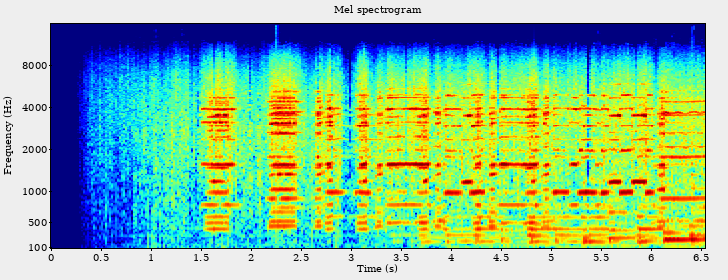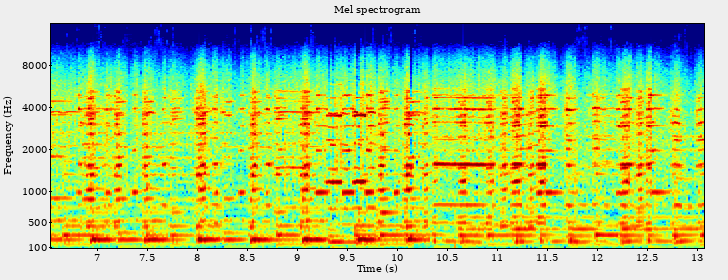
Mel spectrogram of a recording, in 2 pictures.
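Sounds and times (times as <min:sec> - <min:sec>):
record surface hiss: 0:00.3 - 0:13.0
harmonica melody: 0:01.5 - 0:13.0
string accompaniment: 0:01.6 - 0:13.0.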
